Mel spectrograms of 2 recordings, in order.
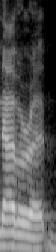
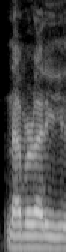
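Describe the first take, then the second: First: "Navarrete" ending in "-ret"; Kevin Feige's pronunciation. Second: "Navarrete" ending like "ready"; intended pronunciation. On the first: Retold or imitated. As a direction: say "Navarrete" without the final "-ee", like cigarette. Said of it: "Kevin Feige said". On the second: Shown as a demonstration. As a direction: say "Navarrete" with a sounded final "-ee". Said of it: "the way it's meant to be said".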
